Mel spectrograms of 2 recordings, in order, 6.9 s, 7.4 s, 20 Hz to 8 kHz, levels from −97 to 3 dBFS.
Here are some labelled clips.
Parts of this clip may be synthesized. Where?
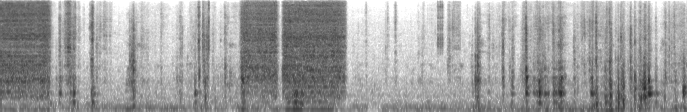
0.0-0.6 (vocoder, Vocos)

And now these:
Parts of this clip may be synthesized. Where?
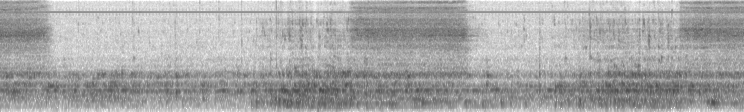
none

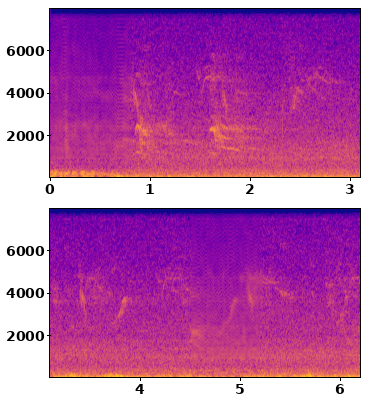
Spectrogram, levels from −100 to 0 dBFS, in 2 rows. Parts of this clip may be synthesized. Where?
0.0-0.8 (vocoder, Vocos); 4.5-5.2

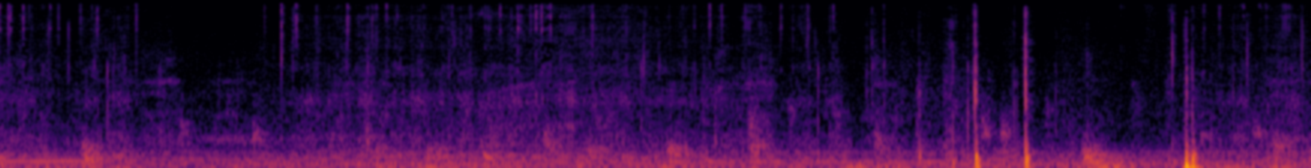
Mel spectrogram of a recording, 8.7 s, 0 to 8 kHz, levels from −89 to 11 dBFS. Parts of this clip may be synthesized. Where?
3.8-5.2 (vocoder, Vocos)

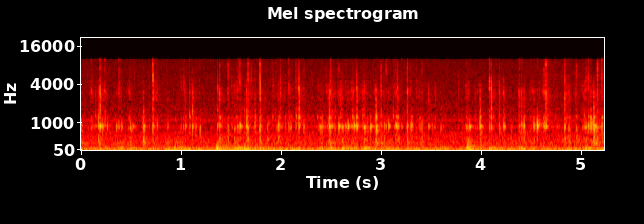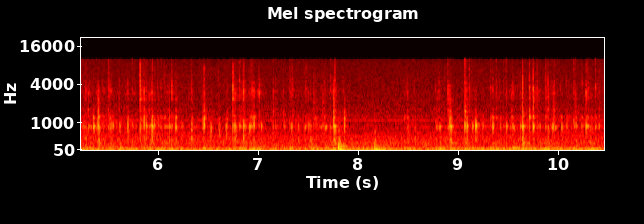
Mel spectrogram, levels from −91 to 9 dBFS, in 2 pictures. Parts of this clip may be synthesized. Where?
4.4-5.3 (vocoder, Vocos); 6.0-7.0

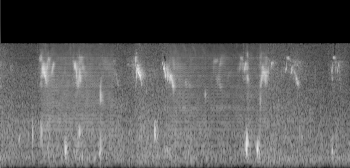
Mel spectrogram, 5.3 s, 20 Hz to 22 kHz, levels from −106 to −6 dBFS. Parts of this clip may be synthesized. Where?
0.6-1.7 (vocoder, Vocos); 2.5-4.0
